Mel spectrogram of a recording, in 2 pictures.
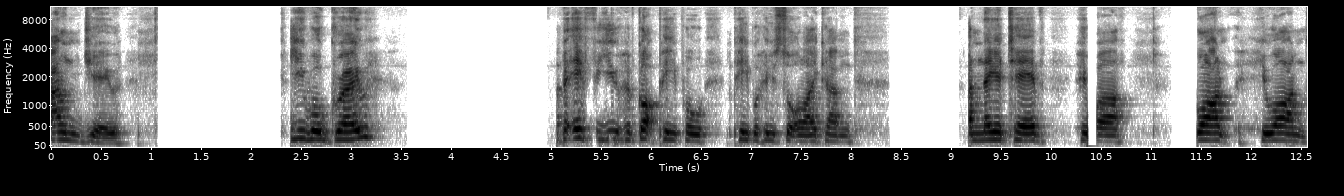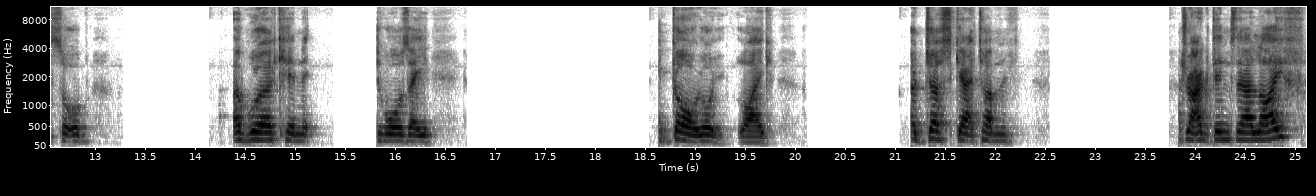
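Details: Stuttering (stammering) in an adult man, an army medic leaving service to become a personal trainer, who has stammered since about age five; real, not acted.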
